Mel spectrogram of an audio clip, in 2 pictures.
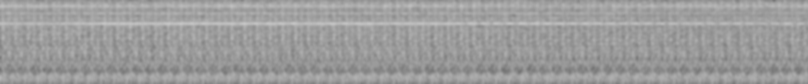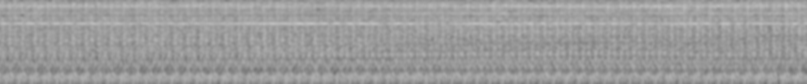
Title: Washing Machine noisy spin cycle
